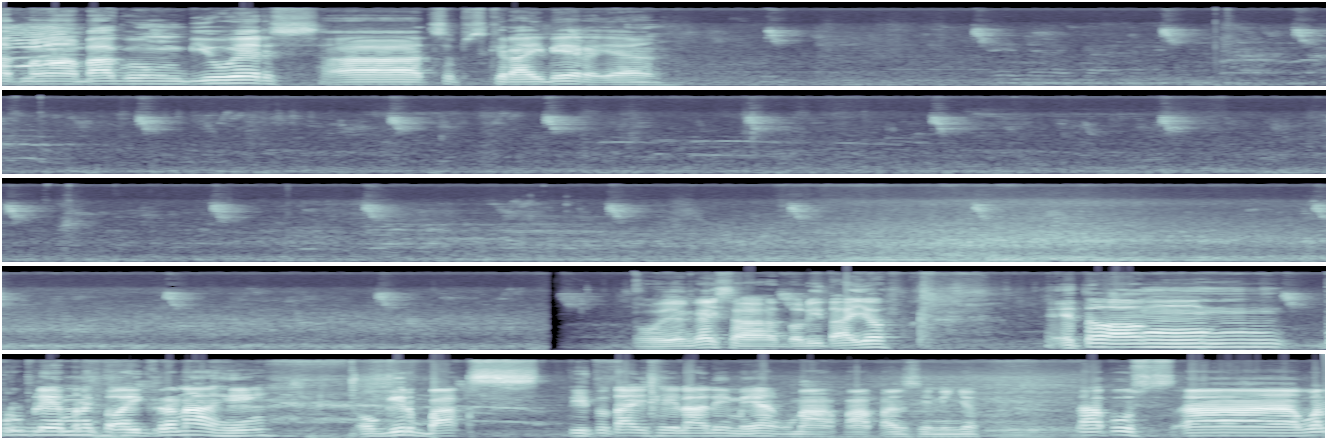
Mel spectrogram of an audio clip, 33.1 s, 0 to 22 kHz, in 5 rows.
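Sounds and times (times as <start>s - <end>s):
small bird chirping: 3.3s - 17.4s, 19.7s - 23.1s.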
